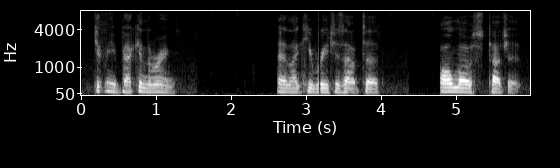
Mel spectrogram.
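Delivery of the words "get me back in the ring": soft, hushed stage whisper. Describing a wrestling scene, the speaker quotes a man's plea to the ref; half-whispering a quoted plea. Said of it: "he kind of just whispers to the ref".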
